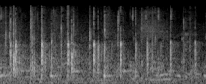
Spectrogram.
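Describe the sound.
A crowd at the top of the Ozeaneum in Stralsund applauds the penguin keeper steadily, dense overlapping handclaps forming a bright, crackling patter at moderate loudness, with a faint murmur of voices underneath.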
